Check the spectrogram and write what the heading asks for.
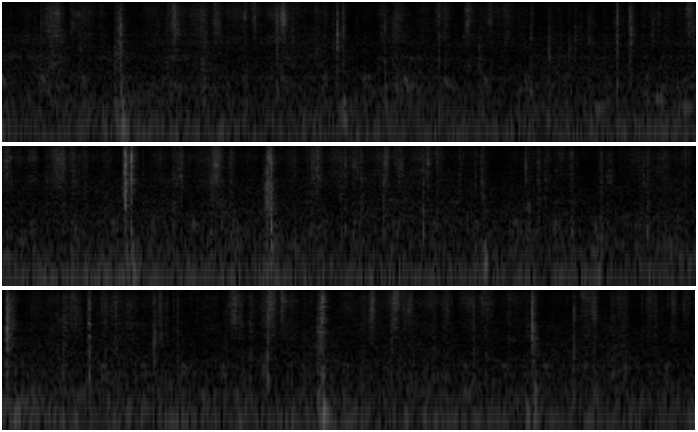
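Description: Stack of football trading cards being flipped through one at a time in the hands: faint sliding of card against card, with scattered light clicks as edges snap, a few of them sharper.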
